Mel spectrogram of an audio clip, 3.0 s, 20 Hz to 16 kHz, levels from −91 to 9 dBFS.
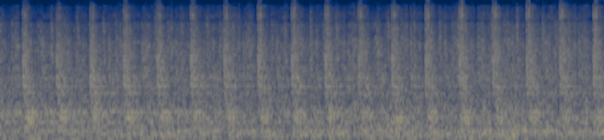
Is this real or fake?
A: real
